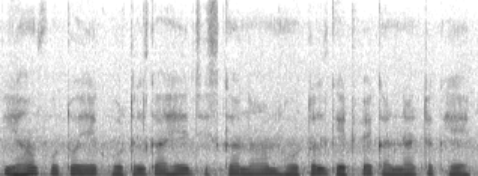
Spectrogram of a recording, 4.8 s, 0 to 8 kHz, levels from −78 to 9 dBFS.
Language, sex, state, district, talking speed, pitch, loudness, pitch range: Hindi, male, Uttar Pradesh, Lalitpur, 165 wpm, 115 Hz, -16 LUFS, 105-120 Hz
